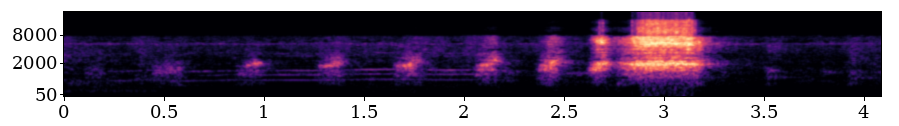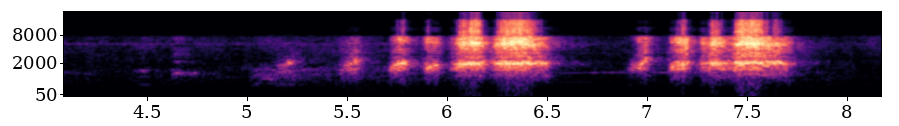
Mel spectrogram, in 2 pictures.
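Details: A female Chinese francolin calls in bursts of quick, rasping notes that climb to loud, harsh peaks, heard three times. Faint steady tones run through the opening seconds.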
